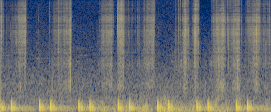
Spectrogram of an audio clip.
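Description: A rhythmic series of short low thumps, about three to four a second, some falling in close pairs.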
